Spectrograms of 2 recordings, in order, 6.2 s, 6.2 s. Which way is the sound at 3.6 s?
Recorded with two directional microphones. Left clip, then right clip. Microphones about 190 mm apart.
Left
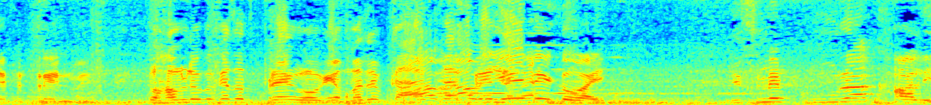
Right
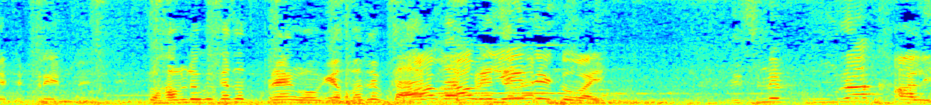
20° left (ahead or behind).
